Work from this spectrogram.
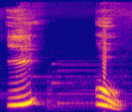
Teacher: যে স্বরধ্বনি উচ্চারণের সময় জীবন এলাকার মধ্যে সর্বোচ্চ স্থানে থাকে এবং জীব ও নিচের চোয়াল যতদূর সম্ভব মুখের ছাদের দিকে এগিয়ে থাকায় মুখের ভেতরে শূন্যতা বা শূন্যস্থান প্রায় ভরে থাকে তাকে সংবৃত স্বরধ্বনি বলে যেমন ই উ এই ই এবং উচ্চারণের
